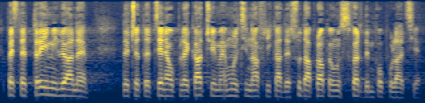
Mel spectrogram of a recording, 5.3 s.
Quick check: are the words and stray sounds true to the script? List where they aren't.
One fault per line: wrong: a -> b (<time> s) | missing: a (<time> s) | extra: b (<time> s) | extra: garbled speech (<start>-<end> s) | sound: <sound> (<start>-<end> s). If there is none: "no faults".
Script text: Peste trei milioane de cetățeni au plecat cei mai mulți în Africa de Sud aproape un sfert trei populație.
sound: dropout (3.9-4.0 s)
wrong: trei -> din (4.5 s)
